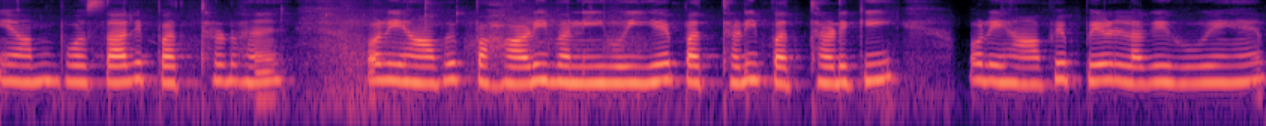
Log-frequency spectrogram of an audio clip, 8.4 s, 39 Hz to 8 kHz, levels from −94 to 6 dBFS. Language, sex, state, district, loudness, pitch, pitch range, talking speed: Hindi, female, Bihar, Sitamarhi, -24 LUFS, 250 Hz, 240-260 Hz, 180 wpm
